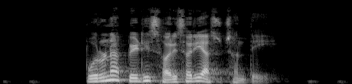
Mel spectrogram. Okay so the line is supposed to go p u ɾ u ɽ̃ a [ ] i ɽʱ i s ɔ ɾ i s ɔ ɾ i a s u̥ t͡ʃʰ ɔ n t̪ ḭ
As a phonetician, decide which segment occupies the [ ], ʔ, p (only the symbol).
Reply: p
